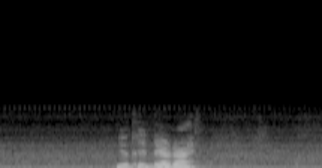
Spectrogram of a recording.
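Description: A man speaks briefly and calmly into a close microphone.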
